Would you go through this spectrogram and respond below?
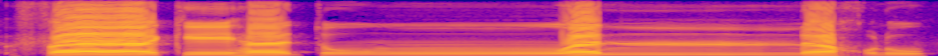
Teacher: idgham arti memasukkan dengan tidak sempurna ada yang kurang atau masih sedikit menyisakan suara nunnya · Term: Idgham naqis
